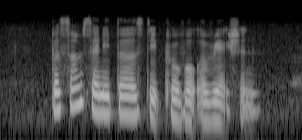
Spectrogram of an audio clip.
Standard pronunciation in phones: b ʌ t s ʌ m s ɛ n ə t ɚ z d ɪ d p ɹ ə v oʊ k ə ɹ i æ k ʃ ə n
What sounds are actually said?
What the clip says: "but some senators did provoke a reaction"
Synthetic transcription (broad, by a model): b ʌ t s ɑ m s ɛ n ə t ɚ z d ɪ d p ɹ ə v oʊ k ə ɹ i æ k ʃ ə n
